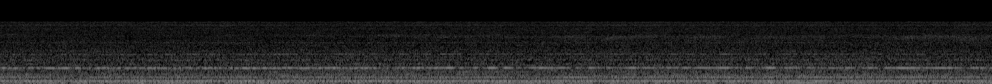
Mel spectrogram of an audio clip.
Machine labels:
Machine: fan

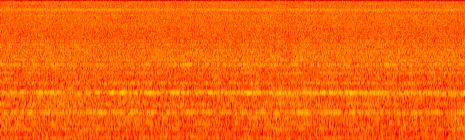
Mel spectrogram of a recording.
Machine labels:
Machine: fan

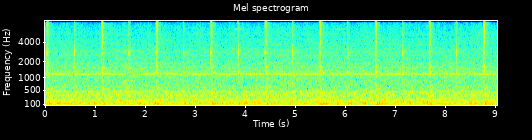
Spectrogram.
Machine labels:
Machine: valve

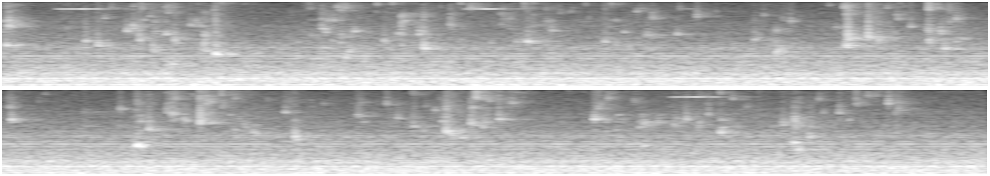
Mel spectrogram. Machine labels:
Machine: pump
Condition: normal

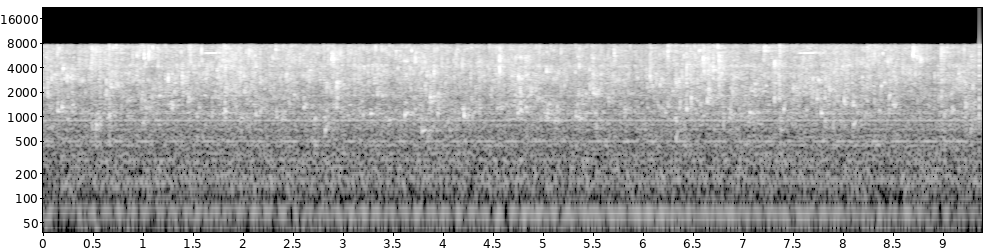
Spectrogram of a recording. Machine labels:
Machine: pump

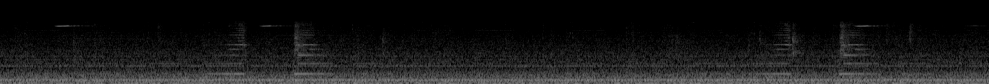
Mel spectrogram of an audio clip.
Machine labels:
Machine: slide rail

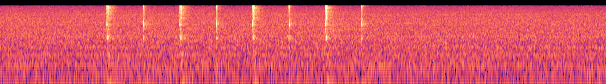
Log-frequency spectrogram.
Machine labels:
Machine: valve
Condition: normal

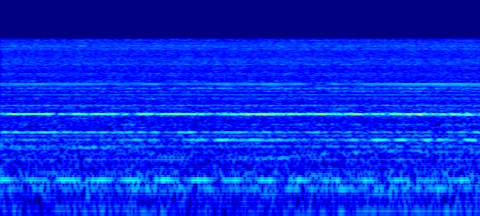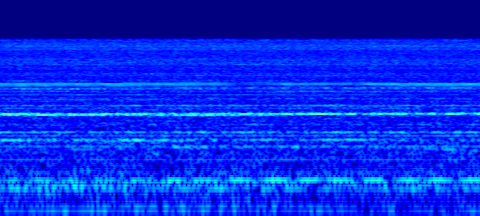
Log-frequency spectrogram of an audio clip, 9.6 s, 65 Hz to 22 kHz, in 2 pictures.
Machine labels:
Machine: pump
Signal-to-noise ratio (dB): -6 dB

